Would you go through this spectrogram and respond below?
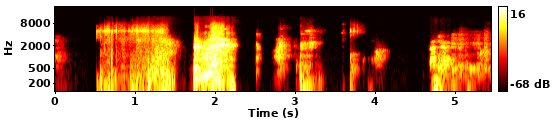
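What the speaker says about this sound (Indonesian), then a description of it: "Saya mulai bersin." A person sneezes in the middle of a chemistry kinetics lecture, giving a loud sharp burst followed by a few shorter broken sounds and a quieter breath or murmur at the end.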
